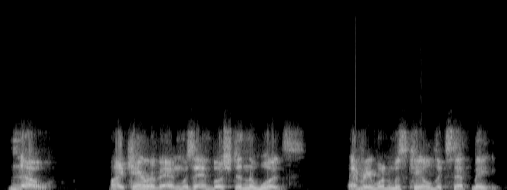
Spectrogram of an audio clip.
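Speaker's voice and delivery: indignant boss, jumping high on the first word; exasperated. Acted. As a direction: set the clueless apprentice straight. Acted boss rebukes his clueless apprentice.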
